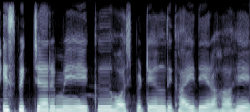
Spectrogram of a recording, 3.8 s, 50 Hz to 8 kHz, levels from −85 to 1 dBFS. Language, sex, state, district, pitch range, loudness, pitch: Hindi, female, Haryana, Charkhi Dadri, 215-240 Hz, -14 LUFS, 230 Hz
